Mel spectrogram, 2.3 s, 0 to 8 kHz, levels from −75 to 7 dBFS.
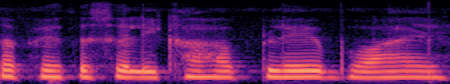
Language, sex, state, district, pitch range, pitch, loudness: Hindi, female, Bihar, Vaishali, 165-175 Hz, 170 Hz, -15 LUFS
